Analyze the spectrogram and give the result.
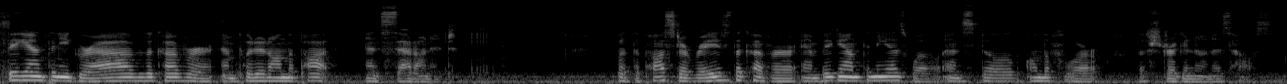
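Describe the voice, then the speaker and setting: A woman reading a children's story aloud with expressive storytelling delivery. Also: sits low, a little slow, slight background noise. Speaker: storybook reader.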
